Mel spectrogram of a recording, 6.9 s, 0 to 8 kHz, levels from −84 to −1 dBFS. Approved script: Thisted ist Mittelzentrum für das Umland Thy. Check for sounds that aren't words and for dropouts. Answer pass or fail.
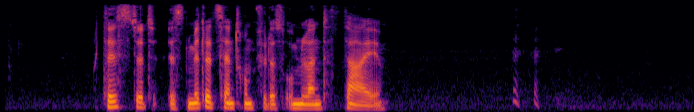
fail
